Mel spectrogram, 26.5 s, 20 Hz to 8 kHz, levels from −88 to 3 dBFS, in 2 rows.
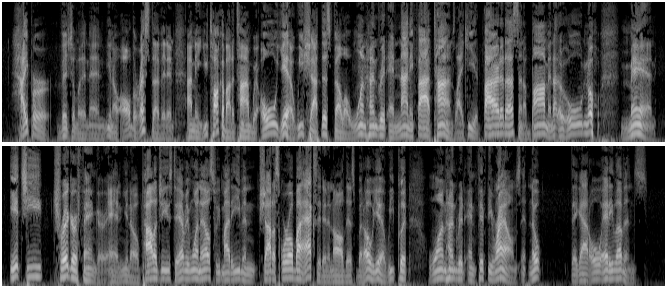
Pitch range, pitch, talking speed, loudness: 105-135 Hz, 130 Hz, 175 wpm, -26 LUFS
